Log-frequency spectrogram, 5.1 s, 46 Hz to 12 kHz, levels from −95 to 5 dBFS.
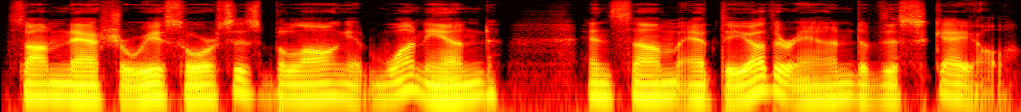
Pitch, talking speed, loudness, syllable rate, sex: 90 Hz, 190 wpm, -20 LUFS, 5.2 syllables/s, male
